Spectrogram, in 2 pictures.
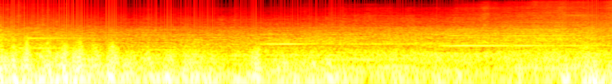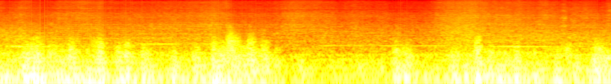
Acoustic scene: park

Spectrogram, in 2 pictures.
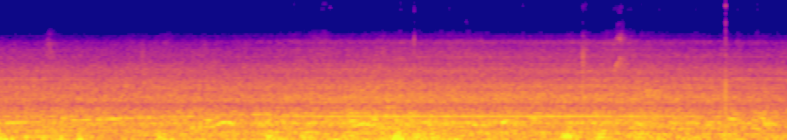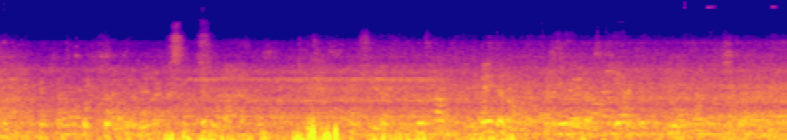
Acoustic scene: subway train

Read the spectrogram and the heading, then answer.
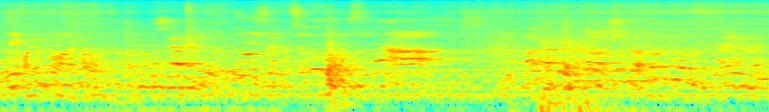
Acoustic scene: cafe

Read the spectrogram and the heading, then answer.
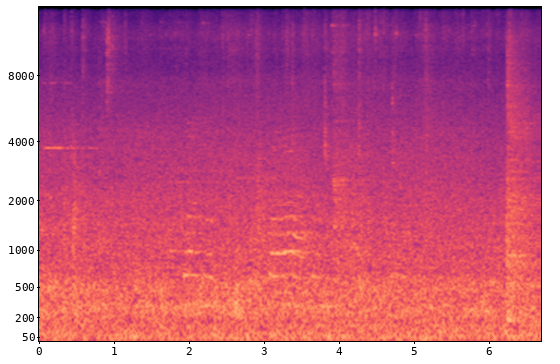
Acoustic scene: subway station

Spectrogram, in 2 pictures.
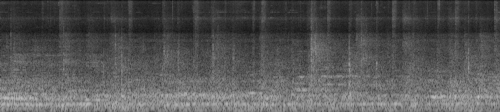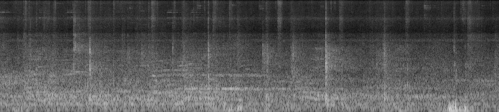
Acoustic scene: subway station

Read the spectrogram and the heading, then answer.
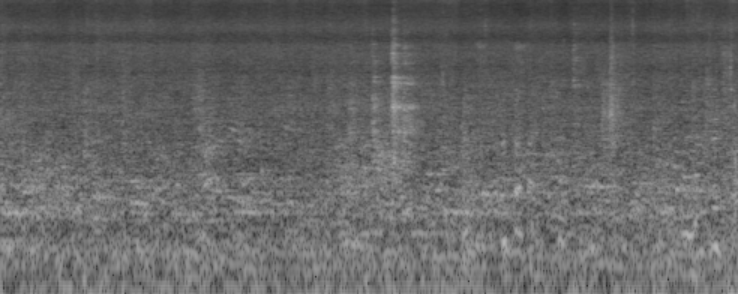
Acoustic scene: cafe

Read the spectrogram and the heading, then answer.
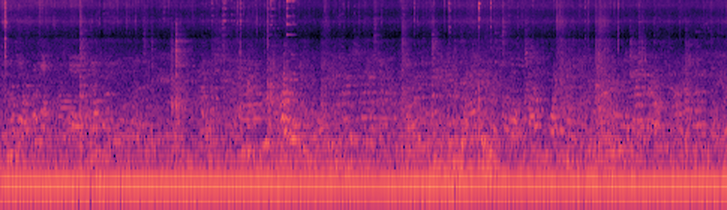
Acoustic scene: restaurant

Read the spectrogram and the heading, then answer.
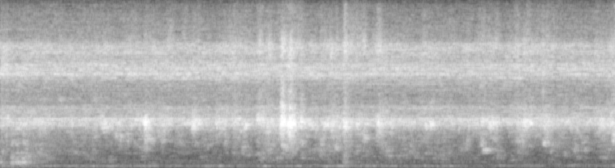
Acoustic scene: restroom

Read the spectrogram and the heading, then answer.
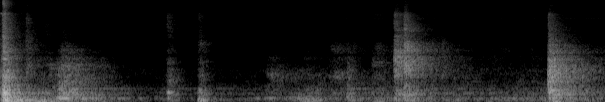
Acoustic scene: elevator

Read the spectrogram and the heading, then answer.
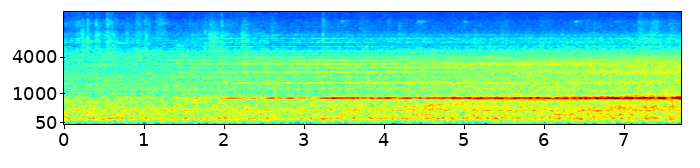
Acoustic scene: subway station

